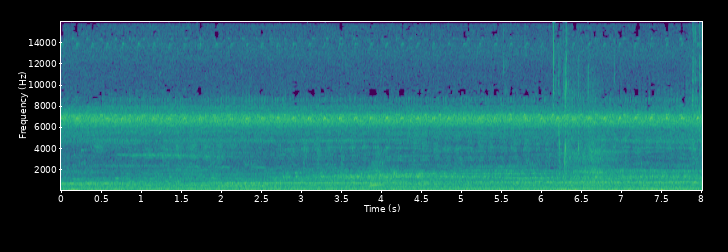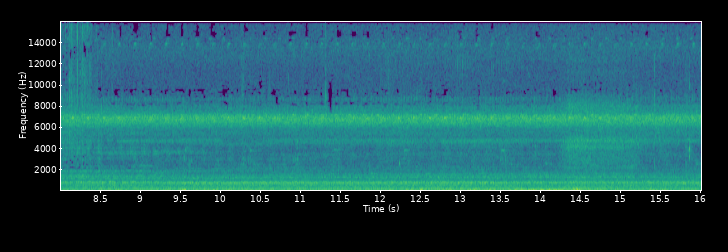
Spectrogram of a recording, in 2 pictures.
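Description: A small model train rumbles and clatters along its track.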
